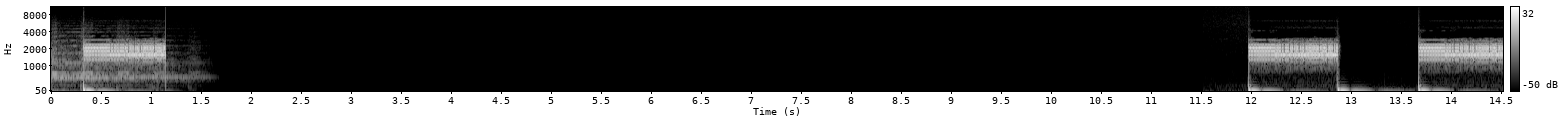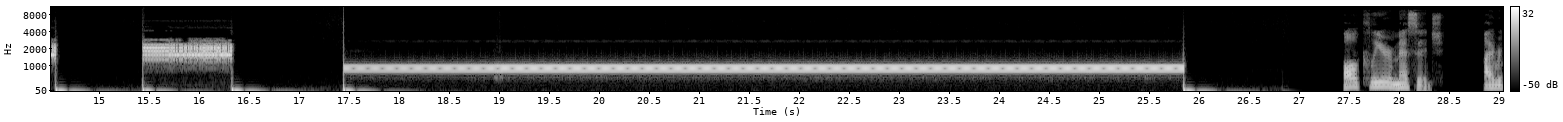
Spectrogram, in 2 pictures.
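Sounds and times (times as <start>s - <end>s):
two-tone attention signal: 0.0s - 1.3s
digital data tone bursts: 0.3s - 1.2s.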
